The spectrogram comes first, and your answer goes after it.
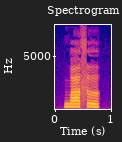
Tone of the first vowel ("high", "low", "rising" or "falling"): high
